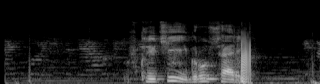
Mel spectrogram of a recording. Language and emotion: Russian, neutral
